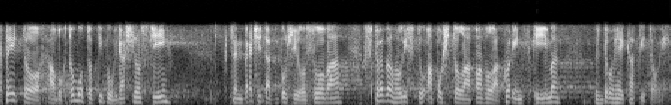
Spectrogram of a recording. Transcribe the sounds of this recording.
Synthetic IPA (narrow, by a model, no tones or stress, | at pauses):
kt̪ɛjt̪ɔa̰lɛbɔkt̪ɔmut̪ɔt̪ipuvɟat͡ʃnɔsci | xt͡sɛmpɾɛt͡ʃiːt̪aɟzbɔʒɪɛɦɔslɔʋaspr̩ʋɛːɦɔlist̪uʔapɔʃt̪ɔlapaʋla̰kɔɾint̪skiːmzd̪ɾuɦɛjkapit̪ɔ̰lḭ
